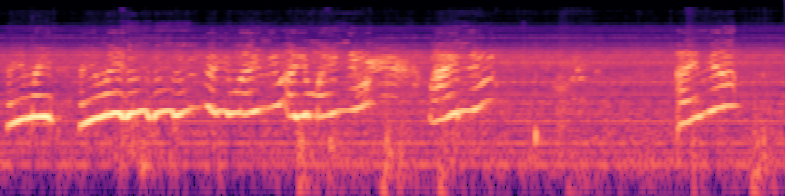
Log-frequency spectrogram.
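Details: Kittens at play, with a run of high, rising and wavering meows in quick bursts, a pause, then one more rising meow near the end; human speech is heard before.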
